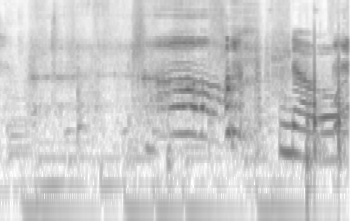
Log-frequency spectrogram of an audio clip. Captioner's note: groaning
